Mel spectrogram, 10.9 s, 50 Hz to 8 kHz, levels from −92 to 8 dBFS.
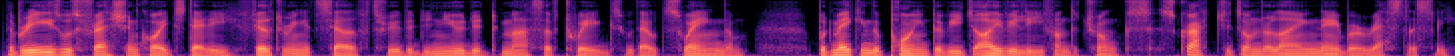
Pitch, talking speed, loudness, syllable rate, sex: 100 Hz, 185 wpm, -20 LUFS, 4.9 syllables/s, male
